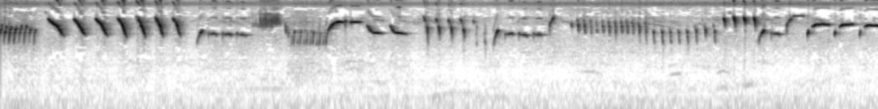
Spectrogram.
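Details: Long canary song for teaching young birds and starting silent canaries: an opening burst of fast repeated downward whistles, then alternating buzzy rolls, chopped trills and bright rising notes, all unbroken.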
